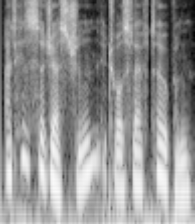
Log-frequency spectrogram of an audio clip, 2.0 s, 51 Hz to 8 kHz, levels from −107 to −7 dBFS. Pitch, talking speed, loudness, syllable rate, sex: 145 Hz, 215 wpm, -17 LUFS, 5.4 syllables/s, male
